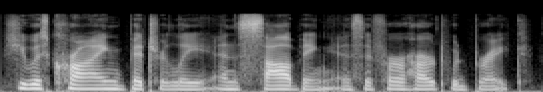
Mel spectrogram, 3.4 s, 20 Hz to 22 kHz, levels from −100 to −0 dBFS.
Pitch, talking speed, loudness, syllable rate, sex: 155 Hz, 210 wpm, -19 LUFS, 4.6 syllables/s, female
